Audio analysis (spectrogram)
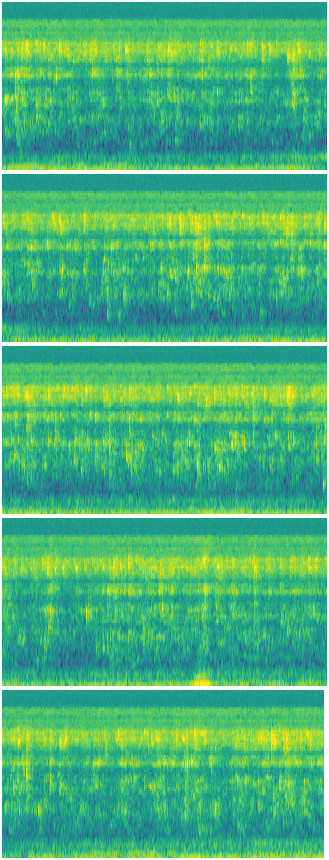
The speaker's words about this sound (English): It knows how to find the way. The same way your brook offers constancy, refreshing your energy with its calming movements.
